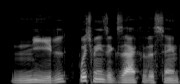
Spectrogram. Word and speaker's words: nil: But then we'd write it N-I with a long mark L. Nil, which means exactly the same thing as nihil, nothing.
